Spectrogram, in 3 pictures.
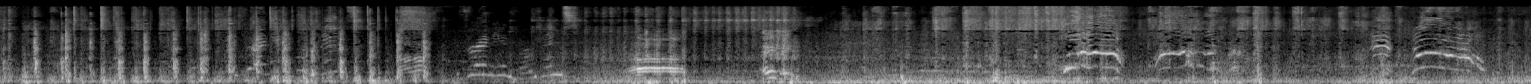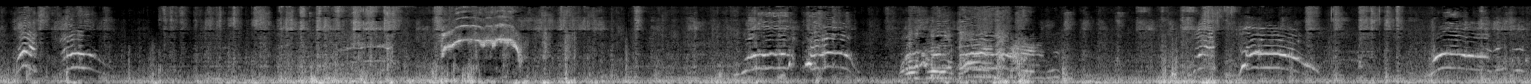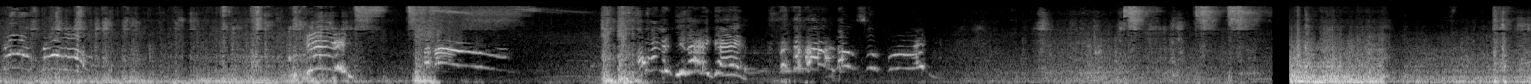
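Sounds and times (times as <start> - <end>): wind rush and ride rumble: 0.0 - 35.2, 43.5 - 45.9
riders screaming and whooping: 9.4 - 12.9, 13.6 - 16.5, 18.5 - 21.0, 22.6 - 25.7, 27.1 - 28.6, 29.5 - 31.7, 33.7 - 36.0.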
